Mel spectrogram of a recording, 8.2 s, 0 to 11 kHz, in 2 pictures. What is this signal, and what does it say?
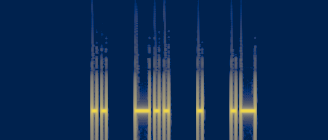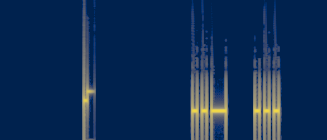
Morse code, heard as a keyed tone, about 20 wpm, spaced as for 15 wpm, 700 Hz. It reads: IDEA US
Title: 108 Lesson 18f - Letter m - Words 20wpm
